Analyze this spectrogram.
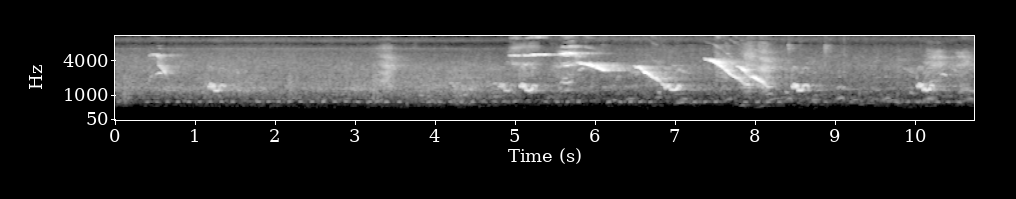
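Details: Southern hill myna south of Kandy, Sri Lanka, on 11 March 2019, giving loud, clear whistles that slide steeply downward, a few notes spaced out, then a quick cluster of sharp swooping calls midway.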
